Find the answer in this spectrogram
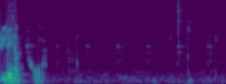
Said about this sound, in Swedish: Vad är det som eh, klickar i bakgrunden? Ja, det är min fläkt här.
